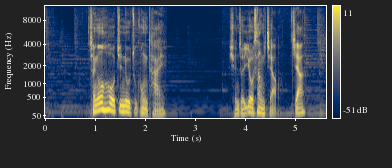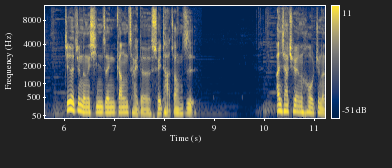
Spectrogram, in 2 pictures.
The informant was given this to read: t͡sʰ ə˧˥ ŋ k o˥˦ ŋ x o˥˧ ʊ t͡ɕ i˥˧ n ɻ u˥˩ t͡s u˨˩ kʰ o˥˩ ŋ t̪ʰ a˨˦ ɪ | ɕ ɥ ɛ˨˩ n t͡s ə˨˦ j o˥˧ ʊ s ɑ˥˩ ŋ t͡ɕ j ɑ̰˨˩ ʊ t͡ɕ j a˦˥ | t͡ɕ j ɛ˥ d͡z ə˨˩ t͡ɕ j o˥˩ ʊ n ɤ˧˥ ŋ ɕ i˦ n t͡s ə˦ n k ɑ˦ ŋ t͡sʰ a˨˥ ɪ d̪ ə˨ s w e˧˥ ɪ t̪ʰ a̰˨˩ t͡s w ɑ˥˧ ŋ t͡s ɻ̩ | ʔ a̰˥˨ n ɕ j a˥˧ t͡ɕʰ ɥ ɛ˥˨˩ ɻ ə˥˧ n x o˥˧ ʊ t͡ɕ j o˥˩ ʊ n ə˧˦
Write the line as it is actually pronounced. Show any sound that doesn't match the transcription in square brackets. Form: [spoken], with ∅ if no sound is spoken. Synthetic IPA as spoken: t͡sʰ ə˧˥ ŋ k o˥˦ ŋ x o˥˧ ʊ t͡ɕ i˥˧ n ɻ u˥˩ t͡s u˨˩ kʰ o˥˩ ŋ t̪ʰ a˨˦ ɪ | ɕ ɥ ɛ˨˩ n t͡s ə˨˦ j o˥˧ ʊ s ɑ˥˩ ŋ t͡ɕ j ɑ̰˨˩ ʊ t͡ɕ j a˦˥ | t͡ɕ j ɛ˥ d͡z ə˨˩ t͡ɕ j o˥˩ ʊ n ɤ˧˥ ŋ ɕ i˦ n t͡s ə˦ n k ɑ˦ ŋ t͡sʰ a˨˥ ɪ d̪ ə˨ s w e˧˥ ɪ t̪ʰ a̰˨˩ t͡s w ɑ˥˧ ŋ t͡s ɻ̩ | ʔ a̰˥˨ n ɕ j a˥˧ t͡ɕʰ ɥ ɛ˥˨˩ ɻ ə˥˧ n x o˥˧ ʊ t͡ɕ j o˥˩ ʊ n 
